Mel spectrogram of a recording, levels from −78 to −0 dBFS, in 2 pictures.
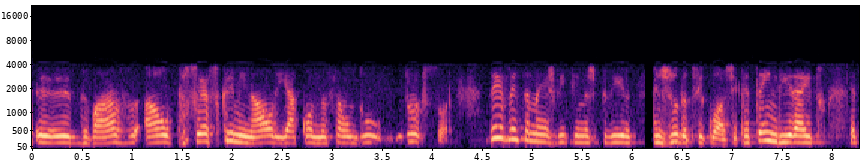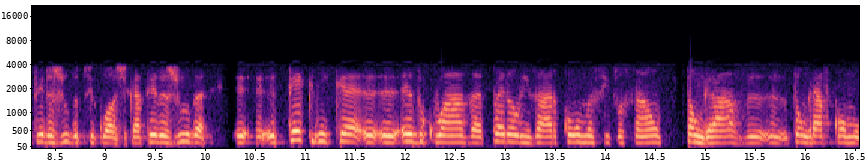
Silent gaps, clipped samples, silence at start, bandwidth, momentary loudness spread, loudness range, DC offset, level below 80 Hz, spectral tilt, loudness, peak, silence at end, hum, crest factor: none; under 0.1%; 0.05 s; 4.2 kHz; 7 LU; 3 LU; under 0.1%; -56 dBFS; -9.5 dB/octave; -14 LUFS; 0 dBFS; 0 s; none; 14 dB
